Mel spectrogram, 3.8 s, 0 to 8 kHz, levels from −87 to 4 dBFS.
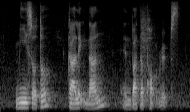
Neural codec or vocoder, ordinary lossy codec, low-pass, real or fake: none; none; none; real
